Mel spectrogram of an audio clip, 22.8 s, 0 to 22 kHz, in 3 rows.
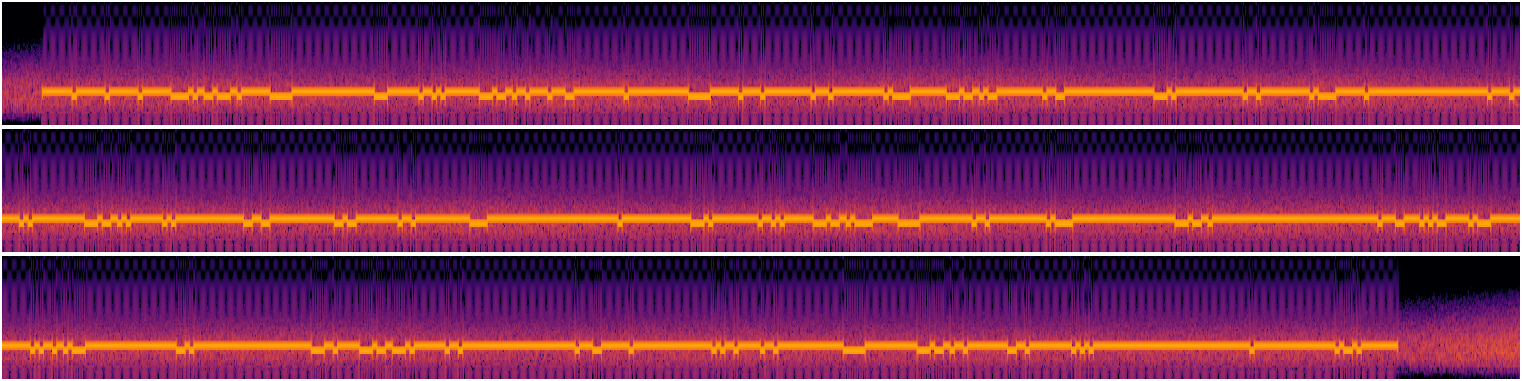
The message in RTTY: TMJ 7TKQE BWH3KX XXIL9HJ ET3 USZFZGN H7F5 06D

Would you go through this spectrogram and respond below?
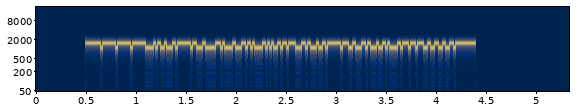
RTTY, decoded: ATENES, UN EQUIP

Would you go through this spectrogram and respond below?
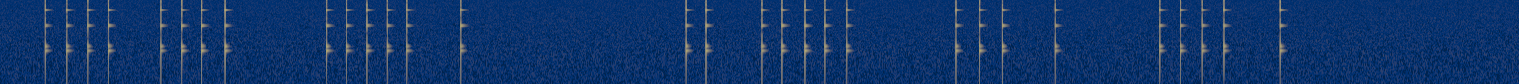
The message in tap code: TV JLQ

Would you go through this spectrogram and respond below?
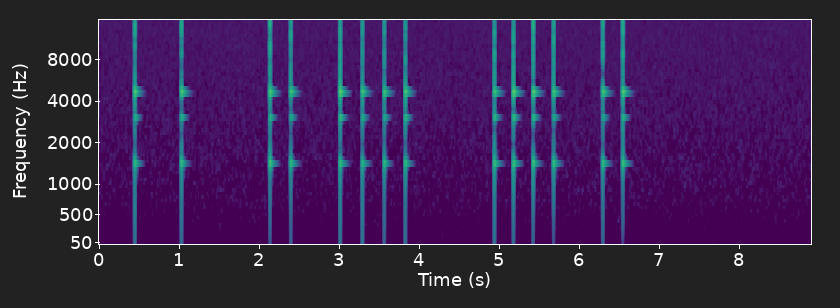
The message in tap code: AIR

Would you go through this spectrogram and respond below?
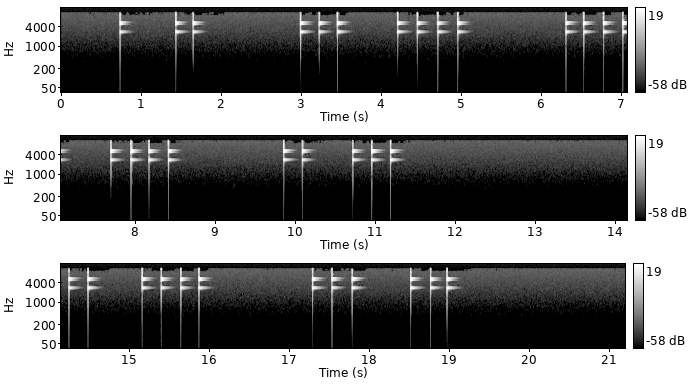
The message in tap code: BOTH IN

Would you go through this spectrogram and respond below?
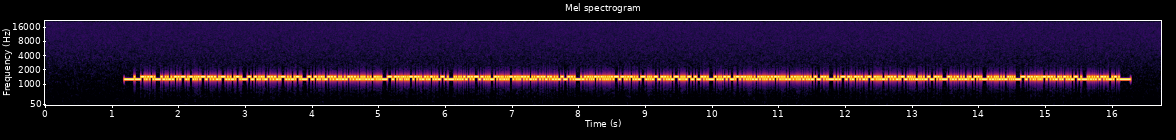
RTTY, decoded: CQ TEST CT3ONG CT3ONG CQ PY4T DE UA9FW TNX FER CALL. UR RST 569 569. NAME YURI YURI. QTH CORK CORK. HW? PY4T DE UA9FW KN

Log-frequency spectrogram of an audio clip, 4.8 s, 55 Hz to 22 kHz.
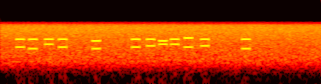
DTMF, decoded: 5205 1 58*068 2

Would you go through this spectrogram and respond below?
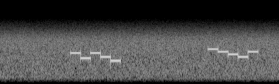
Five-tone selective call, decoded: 73741 08648

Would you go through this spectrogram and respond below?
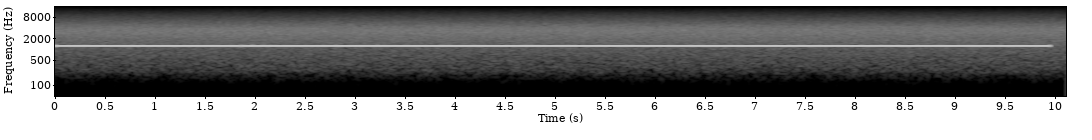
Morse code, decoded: none

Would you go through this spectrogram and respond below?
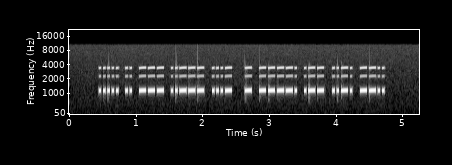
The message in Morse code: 5IO2V T9WFZ

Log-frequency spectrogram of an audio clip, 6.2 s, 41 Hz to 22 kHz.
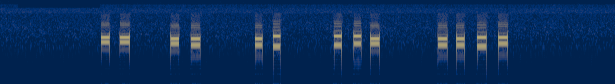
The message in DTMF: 00 74 43 697 4428

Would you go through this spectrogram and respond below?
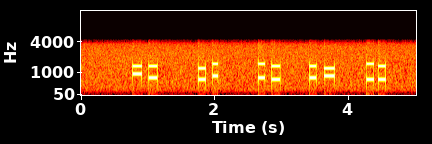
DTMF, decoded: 05 19 62 57 32

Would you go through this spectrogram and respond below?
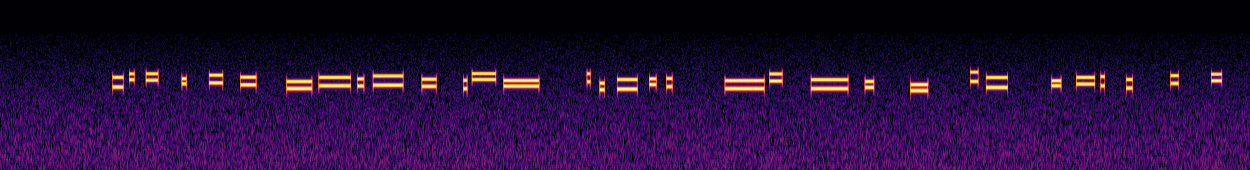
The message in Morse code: none

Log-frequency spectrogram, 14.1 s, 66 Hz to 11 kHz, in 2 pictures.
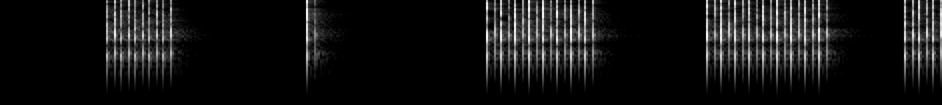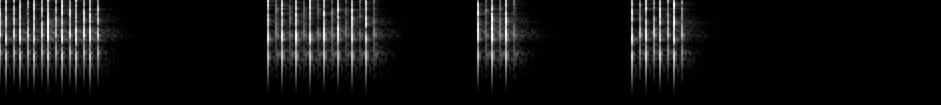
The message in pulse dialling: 5 1 8 9 0 8 3 4

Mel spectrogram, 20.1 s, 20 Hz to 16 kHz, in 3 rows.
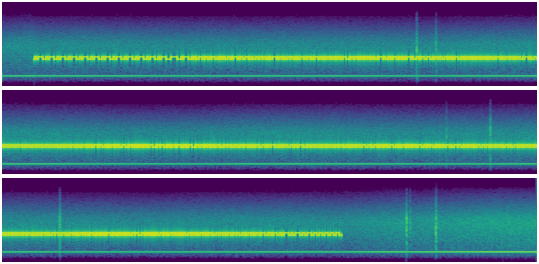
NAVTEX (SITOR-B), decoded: TZODS BSDNK 5PFKB K3RET 6NP8C VE5KK PT11R J3E1K 3KC9L 0PH25 738K9 4POLC HELZA

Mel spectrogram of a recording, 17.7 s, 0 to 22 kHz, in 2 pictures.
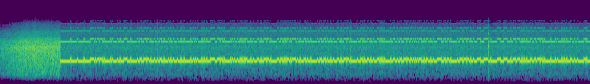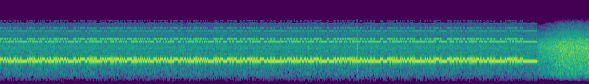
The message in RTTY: X9W QWK1JK5 YJB0 ISE0WP0 UU4WW RZW58A 95OOAN8 KK0G 0SKZ4 CTRXD YTFYXN QT 44RM MW 91QL81 VID 01M 68K3H WRA0K GX

